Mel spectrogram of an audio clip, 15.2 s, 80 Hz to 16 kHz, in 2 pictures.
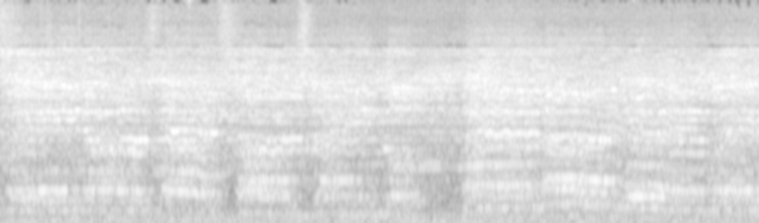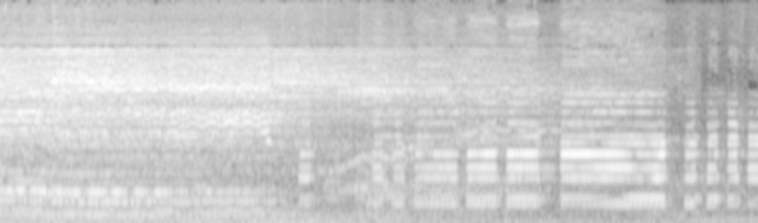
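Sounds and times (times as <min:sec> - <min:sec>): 
car engines rumbling in a motorcade: 0:00.0 - 0:15.1
car horns honking in a motorcade of supporters' cars in New Braunfels: 0:10.2 - 0:15.1.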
